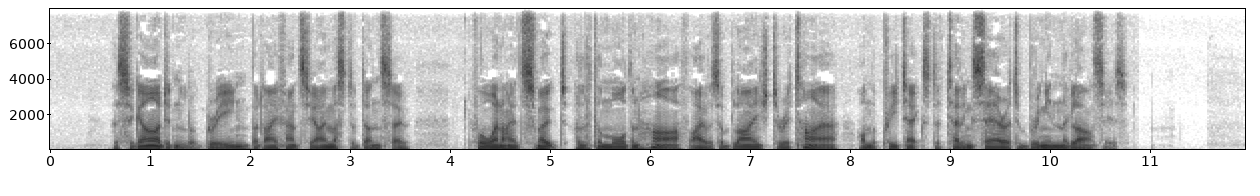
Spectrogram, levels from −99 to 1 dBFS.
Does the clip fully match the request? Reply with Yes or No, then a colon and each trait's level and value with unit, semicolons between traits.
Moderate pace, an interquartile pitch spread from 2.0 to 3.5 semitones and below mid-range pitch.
Yes: average, 195 wpm; average, 3.0 semitones; very low, 90 Hz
